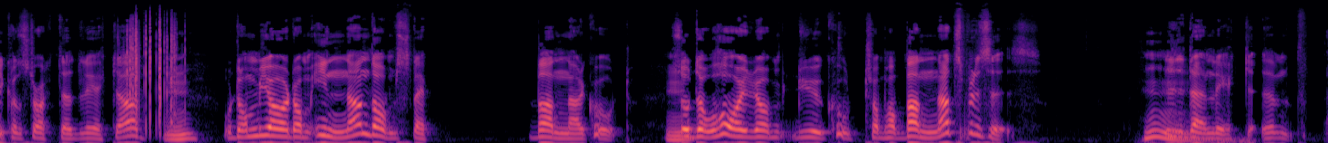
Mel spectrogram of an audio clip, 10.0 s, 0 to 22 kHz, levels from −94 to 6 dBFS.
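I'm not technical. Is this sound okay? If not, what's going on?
No. A worn cable or connector was likely jiggled, causing cable scratch noise: a harsh scratchy rustle over the speech from 0.87 to 1.39 seconds.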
